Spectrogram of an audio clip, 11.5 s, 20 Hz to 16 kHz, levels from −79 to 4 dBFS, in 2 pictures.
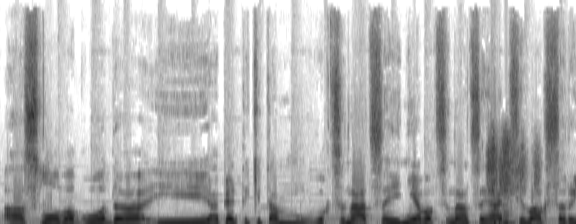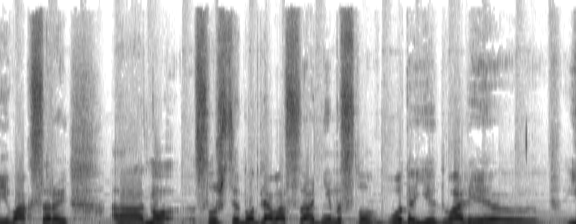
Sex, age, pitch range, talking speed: male, 50-69, 115-145 Hz, 120 wpm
